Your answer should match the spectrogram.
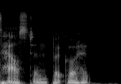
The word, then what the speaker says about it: Houston: It's Hston, but go ahead. It's not H. It's pronounced Hston.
